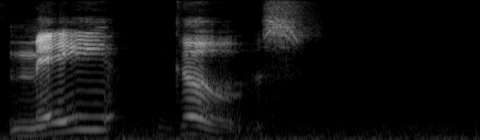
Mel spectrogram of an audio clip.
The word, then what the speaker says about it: Magos: this up pronounce yeah oh it is it's May ghosts or makeup okay pronounced May goes plural Magi oh wait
